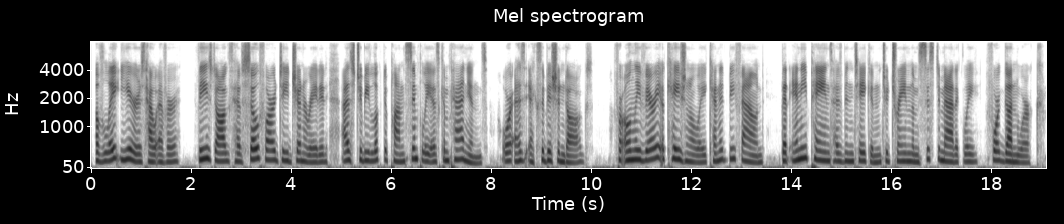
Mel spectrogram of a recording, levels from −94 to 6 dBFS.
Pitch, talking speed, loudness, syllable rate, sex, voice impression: 195 Hz, 135 wpm, -18 LUFS, 4.2 syllables/s, female, very feminine, very adult-like, middle-aged, slightly thin, very tensed, powerful, bright, very hard, slightly clear, fluent, cool, very intellectual, very sincere, very calm, very reassuring, slightly unique, slightly elegant, wild, strict, slightly sharp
